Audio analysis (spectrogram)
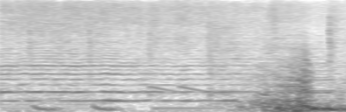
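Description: Bees buzz around a robotic beehive in a steady, close droning hum that swells louder toward the end, with no speech.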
